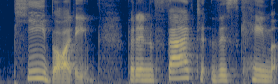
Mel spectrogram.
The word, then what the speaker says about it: Peabody: of ours who's from massachusetts and i said peabody just like my husband instructed me to and our friend said actually vicky it's pronounced peabody and i was like oh he led me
